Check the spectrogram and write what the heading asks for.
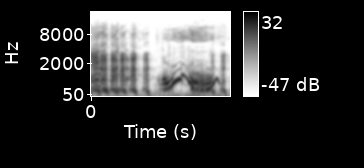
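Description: A dog barks in a quick burst of five or six sharp, high yaps, then breaks into drawn-out, wavering whines that rise and fall, loud with no one talking.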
